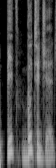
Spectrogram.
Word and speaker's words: Buttigieg: Comment vous le prononcez? Pete Buttigieg. Vous êtes sûr? Oui, sûr et certain. On ne dit pas 2 fois Edge? Non, parce que moi je regarde les late shows américains et j'ai vu les humoristes prononcer Pete Buttigieg.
